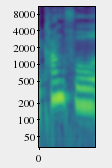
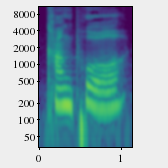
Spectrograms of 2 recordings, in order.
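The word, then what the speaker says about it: Kangfull: It is adapted from the web tune moving by Kung Fu aka Kungpool. It I guess just depends on how you pronounce it. There is no F sound in Korean.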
